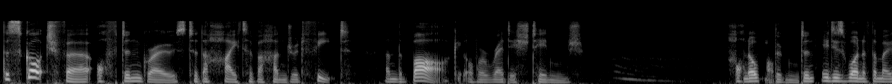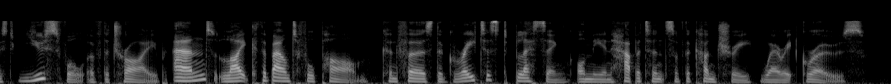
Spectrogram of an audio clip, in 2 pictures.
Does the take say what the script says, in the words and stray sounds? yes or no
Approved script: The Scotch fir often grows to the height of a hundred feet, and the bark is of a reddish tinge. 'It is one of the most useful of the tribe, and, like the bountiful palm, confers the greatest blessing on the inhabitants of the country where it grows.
no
